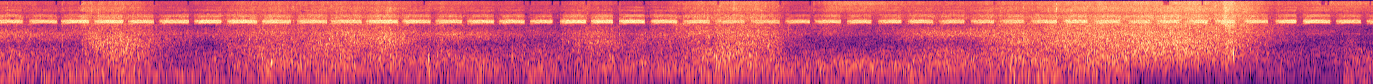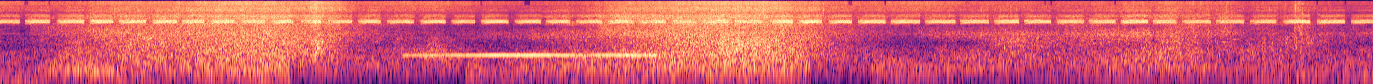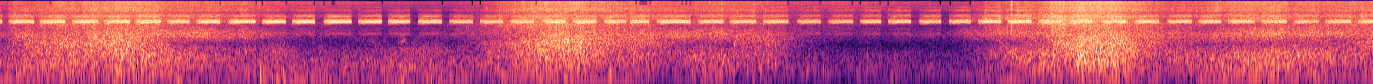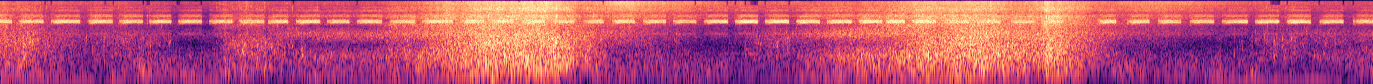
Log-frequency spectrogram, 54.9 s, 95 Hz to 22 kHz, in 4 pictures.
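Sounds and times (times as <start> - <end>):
sea waves washing onto beach: 0.0 - 35.7, 37.1 - 54.9.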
